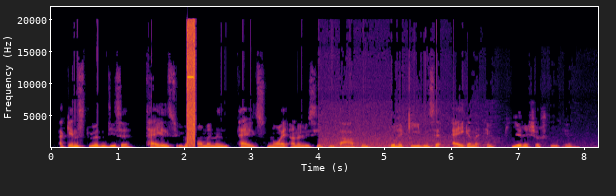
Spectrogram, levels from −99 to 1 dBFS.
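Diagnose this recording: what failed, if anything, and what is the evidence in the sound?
At the buffer stage, a block size mismatch (padded) leaves zero-filled gaps in each block of what fits a 1024-sample read, causing a steady 43.1 Hz buzz and playback at 0.999 speed.

An uninitialised buffer was played before it held audio, so stale memory came out as a loud 160 ms burst of digital noise from 2.04 to 2.20 s.

In call processing, noise suppressor artifacts appear throughout: background noise is pulled down by about 15 dB between phrases and swells under the speech.

The noise suppressor catching up is audible when room noise jumps by about 23 dB near 4.0 s. At first only about 5 dB is removed, then the noise sinks over 1.82 s until 5.82 s.

Speech cut by the noise suppressor occurs between 7.18 and 7.92 s. Roughly 0.4 s of quieter sound is treated as noise and dropped by up to about 15 dB, so those parts sound swallowed.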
